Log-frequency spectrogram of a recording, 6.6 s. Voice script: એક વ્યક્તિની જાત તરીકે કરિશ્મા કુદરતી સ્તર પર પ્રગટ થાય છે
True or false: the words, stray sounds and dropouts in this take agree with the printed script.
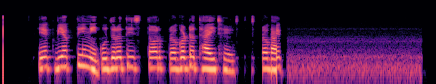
false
